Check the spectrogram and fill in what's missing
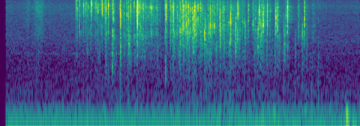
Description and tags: Pages Flipping
Me flipping through the pages of a large book.
Flapping, Flipping, Pages, Paper, Scrolling, Turning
